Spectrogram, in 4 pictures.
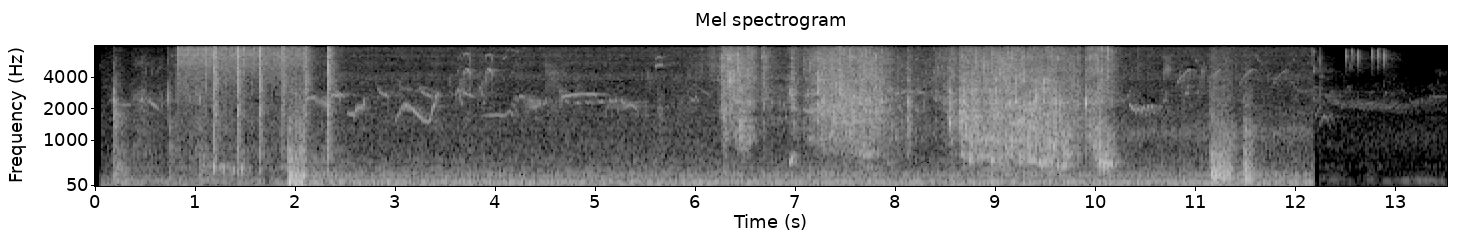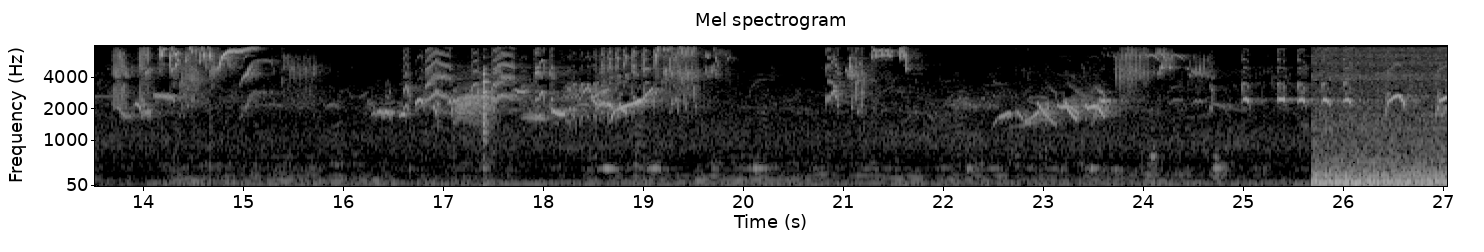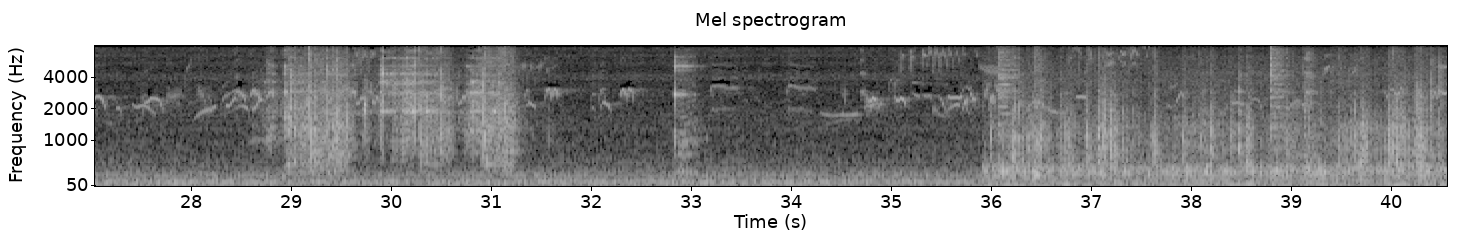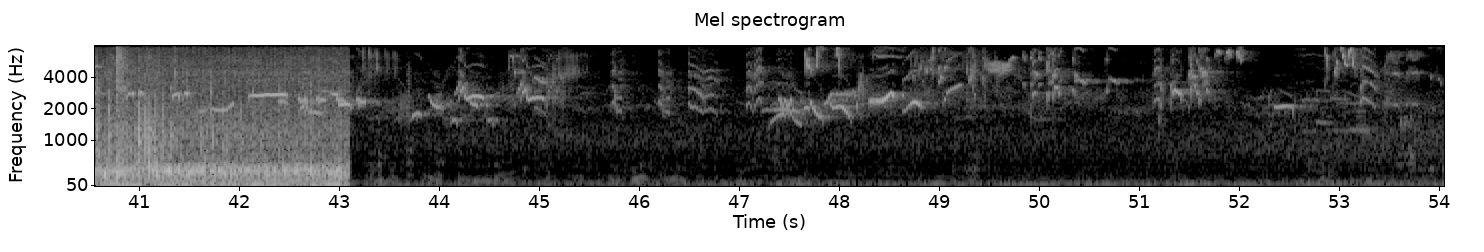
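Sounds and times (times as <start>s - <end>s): small birds chirping: 0.2s - 19.9s, 25.7s - 43.8s
sharp knock: 0.8s - 2.6s
water rushing in frying pan: 0.8s - 12.2s, 25.7s - 43.1s.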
